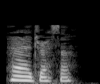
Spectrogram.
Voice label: "hairdresser", gb

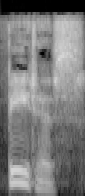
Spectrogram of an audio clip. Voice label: "fetus", us

